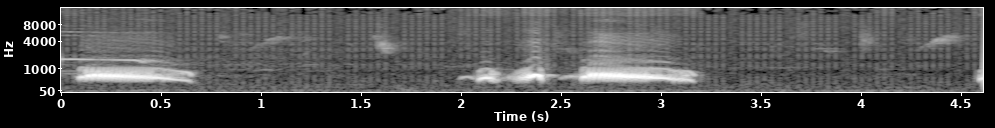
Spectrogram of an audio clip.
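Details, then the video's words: Low, mellow spotted dove song in the thổ sấm voice. A long falling coo is followed after a silence by a quick pair of short hoots and another drawn, descending coo. "cu gáy giọng thổ sấm"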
